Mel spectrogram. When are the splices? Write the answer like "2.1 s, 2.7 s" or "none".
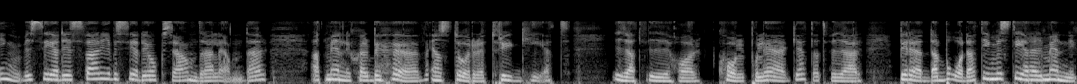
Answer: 4.2 s, 6.4 s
